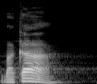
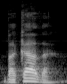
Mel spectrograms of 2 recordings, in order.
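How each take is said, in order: First: The ending is shortened to a stressed -a. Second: The ending is said in full as -ada.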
